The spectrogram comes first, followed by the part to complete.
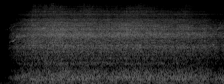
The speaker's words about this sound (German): einmal dich aufrecht hinzusetzen, einzuatmen über die Nase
